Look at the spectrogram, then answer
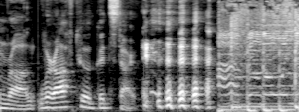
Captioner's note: laughter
